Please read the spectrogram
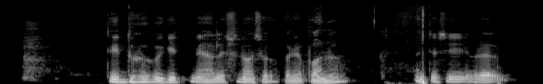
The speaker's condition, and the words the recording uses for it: Parkinson's disease. अब बोल्दाखेरि लडबड हुन्छ मैले बोलिरहेको त्यति स्वादिलो लागेको छैन मलाई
